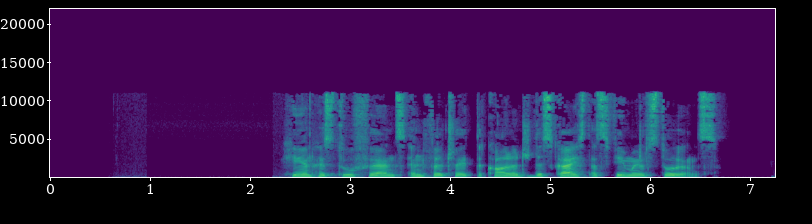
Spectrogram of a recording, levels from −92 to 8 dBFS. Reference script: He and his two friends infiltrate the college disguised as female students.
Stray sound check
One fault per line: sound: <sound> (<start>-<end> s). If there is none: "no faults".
no faults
